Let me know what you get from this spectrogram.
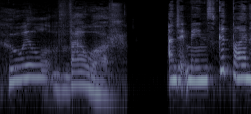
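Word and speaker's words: Hwyl fawr: join in with a goodbye yeah sure it's pronounced who will vour and it means goodbye and have fun cool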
